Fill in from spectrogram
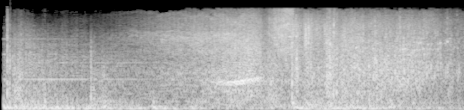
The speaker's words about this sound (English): Now I'll just find a spacey explosion. Them landing on their knee kind of thing.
